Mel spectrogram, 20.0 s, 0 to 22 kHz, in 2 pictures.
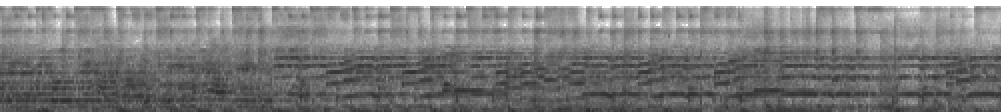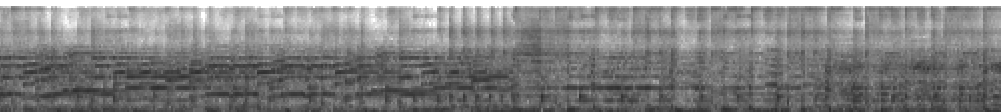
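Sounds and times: live band playing instrumental: 0:00.0 - 0:20.0.

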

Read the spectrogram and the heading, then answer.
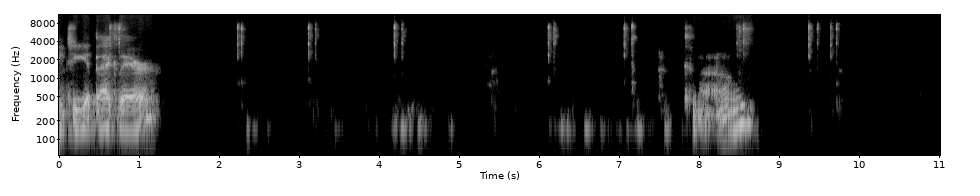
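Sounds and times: keyboard and mouse clicks: 0:02.2 - 0:02.5, 0:03.1 - 0:03.3, 0:04.1 - 0:04.6, 0:06.1 - 0:07.7, 0:09.4 - 0:09.8.

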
